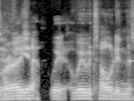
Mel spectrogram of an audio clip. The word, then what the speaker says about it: Broja: Because I think it's also Broja when he pronounced it. I think we've been told it's Broja.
